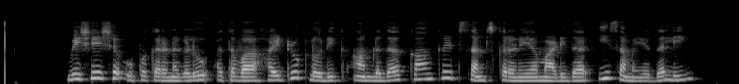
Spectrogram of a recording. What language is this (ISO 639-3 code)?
kan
